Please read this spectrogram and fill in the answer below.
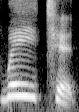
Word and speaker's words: waited: idi tell me excellent waited why because the verb ends with t so two letters if it ends with t or d you pronounce it erd waited needed okay if it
